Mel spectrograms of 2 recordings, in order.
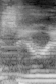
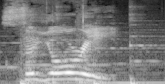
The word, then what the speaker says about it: Sayori: much time together did i say siri again dang it sayori damn why do i keep pronouncing your name wrong i can't really say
